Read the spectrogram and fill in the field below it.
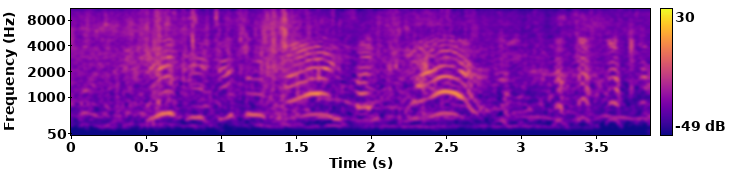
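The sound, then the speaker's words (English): About a dozen people wade and splash into chilly, purplish-gray water in the evening under a cloudy sky lit pinkish-orange by city lights, with soft sloshing under a steady stream of excited, overlapping voices, exclamations and chatter throughout. “About a dozen of us walk into the purplish-gray water.”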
